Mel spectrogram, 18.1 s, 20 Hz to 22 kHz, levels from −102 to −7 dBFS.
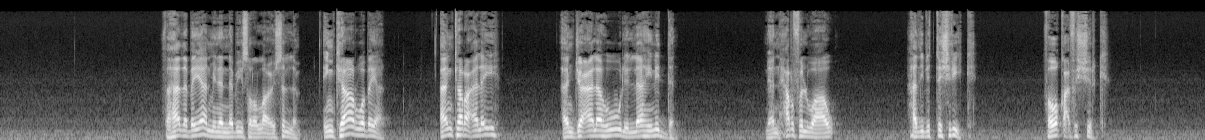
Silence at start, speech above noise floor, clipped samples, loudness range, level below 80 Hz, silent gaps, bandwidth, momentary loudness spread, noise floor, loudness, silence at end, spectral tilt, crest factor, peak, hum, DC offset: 2.45 s; 33 dB; under 0.1%; 5 LU; -50 dBFS; none; 16 kHz; 14 LU; -50 dBFS; -17 LUFS; 1.5 s; -4 dB/octave; 18 dB; 0 dBFS; none; under 0.1%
